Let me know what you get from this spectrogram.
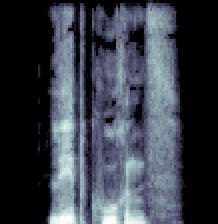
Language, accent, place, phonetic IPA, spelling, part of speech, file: German, Germany, Berlin, [ˈleːpˌkuːxn̩s], Lebkuchens, noun, De-Lebkuchens.ogg
- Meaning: genitive singular of Lebkuchen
